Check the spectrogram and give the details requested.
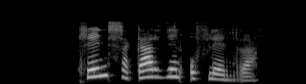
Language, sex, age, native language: Icelandic, female, 10, Icelandic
